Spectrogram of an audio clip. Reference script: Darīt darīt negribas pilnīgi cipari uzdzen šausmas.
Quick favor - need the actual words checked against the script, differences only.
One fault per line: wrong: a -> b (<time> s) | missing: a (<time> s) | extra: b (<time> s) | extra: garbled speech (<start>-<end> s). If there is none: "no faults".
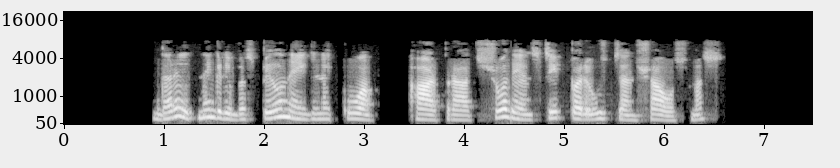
missing: darīt (1.4 s)
extra: neko Ārprāts šodienas (2.6 s)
